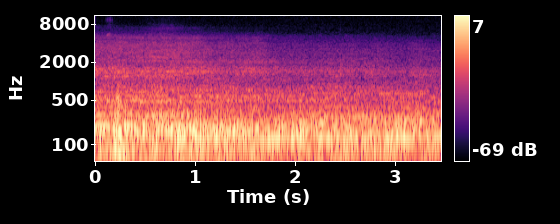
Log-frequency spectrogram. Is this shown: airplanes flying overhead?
yes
